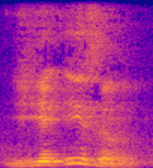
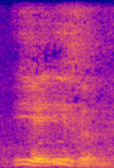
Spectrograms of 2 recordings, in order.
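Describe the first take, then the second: First: Only the first 이 uses the number-two pitch. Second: Only the second 이 uses the number-two pitch. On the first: It means two to the power e. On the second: It means e to the power two.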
